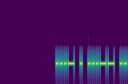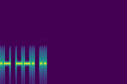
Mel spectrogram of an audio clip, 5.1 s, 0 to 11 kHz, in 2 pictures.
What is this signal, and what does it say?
Morse code, heard as a keyed tone, about 30 wpm, 700 Hz. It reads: VE3VGI
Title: Call Signs Repeated 2x - 30wpm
